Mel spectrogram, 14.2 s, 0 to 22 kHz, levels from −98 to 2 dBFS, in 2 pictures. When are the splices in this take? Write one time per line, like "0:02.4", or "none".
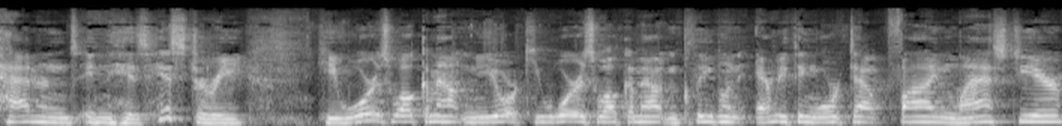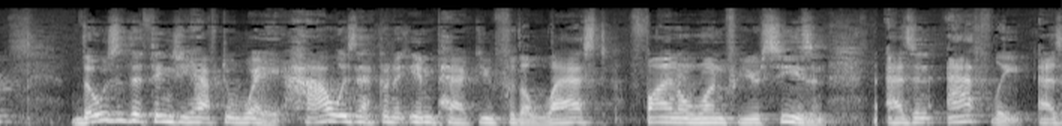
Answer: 0:12.9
